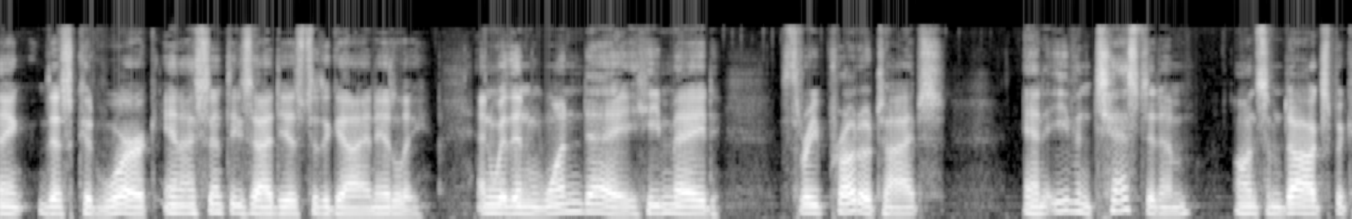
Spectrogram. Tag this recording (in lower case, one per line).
speech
